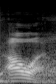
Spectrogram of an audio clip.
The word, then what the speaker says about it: hour: We use hour. Here H remains silent.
